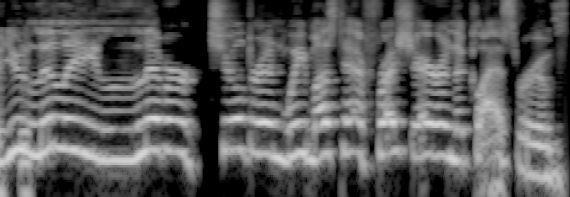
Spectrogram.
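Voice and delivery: loud scolding holler in an Irish brogue. Retelling how an Irish nun scolded the children: imitating a nun hollering. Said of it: "the nun would holler".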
